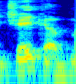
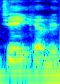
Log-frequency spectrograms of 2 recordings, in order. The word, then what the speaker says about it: Jakeb: It's actually Jakeb. My first name is Jakeb. It just looks like Jake B because of the way it's spelled.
